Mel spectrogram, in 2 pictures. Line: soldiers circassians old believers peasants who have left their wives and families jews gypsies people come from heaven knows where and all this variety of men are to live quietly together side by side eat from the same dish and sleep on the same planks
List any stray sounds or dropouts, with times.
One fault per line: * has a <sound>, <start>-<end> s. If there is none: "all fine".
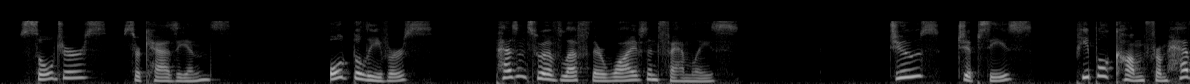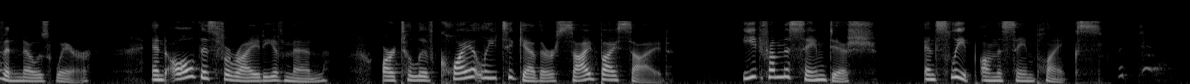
* has a sneeze, 23.1-23.7 s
